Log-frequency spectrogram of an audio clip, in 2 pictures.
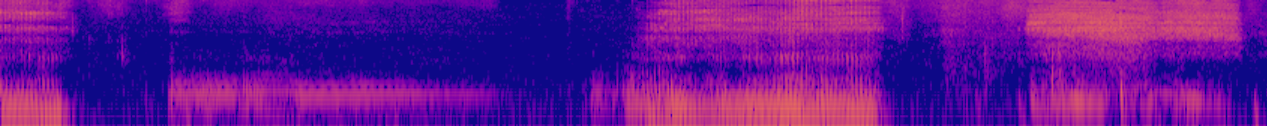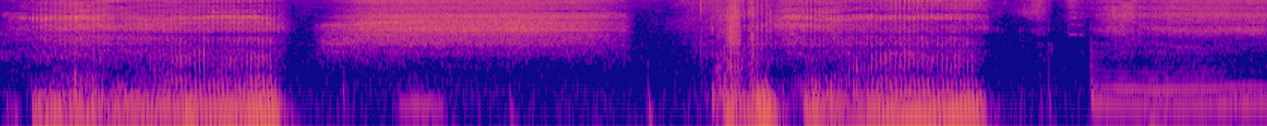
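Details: A sleeping Shar Pei dog snoring: long rasping breaths every few seconds, each a broad rough rumble with a low buzzy core, separated by short quiet gaps.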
